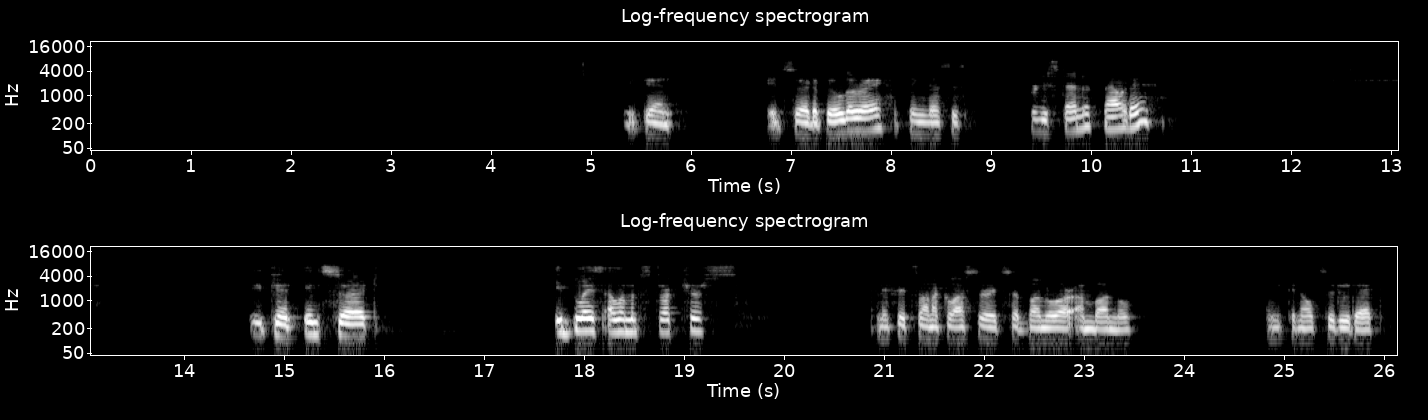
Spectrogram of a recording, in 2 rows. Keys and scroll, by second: 0.5 alt+F4, 24.5 ctrl+e.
